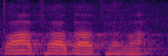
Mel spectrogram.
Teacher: ചുണ്ടിൻ്റെ സഹായത്തിൽ ഉച്ചരിച്ചാലോ ഓഷ്ട്യമാവും.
